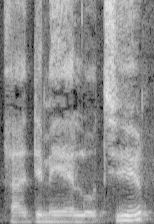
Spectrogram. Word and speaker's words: Demeyer Lauture: My name is Demeyer Lauture, or better pronounced Demeyer Lauture.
